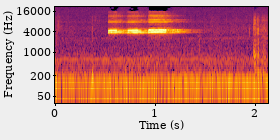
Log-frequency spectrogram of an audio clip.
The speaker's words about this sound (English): There we go. It's like an NBA whistle. It's late sometimes.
